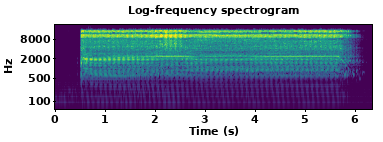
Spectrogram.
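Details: Fanttik X8 APEX battery-powered air compressor/tire inflator demonstrating one of its preset modes: steady high motor whine with fast even pump beat, starts cleanly, runs five seconds unwavering; working normally.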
